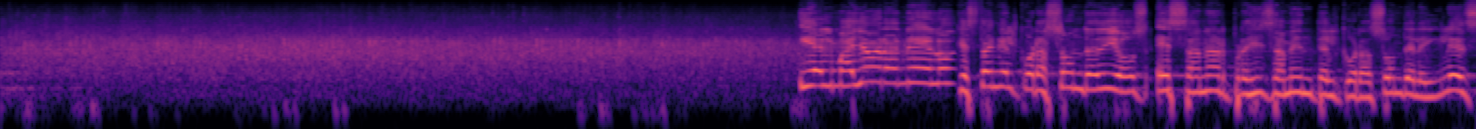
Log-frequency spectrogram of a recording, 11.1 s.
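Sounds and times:
audience applause: 0:00.0 - 0:06.7
speech: 0:06.0 - 0:11.0.

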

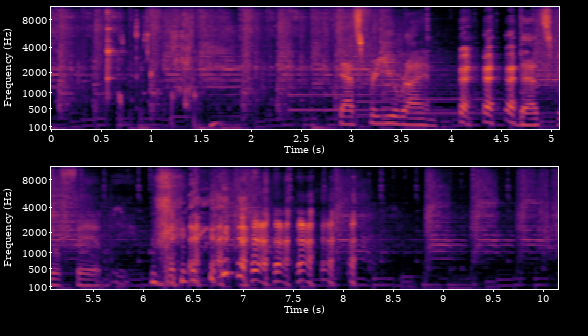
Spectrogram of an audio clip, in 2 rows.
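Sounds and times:
beer pouring into a glass: 0:00.4 - 0:02.0
speech: 0:02.9 - 0:08.4
laughter: 0:04.1 - 0:08.4.

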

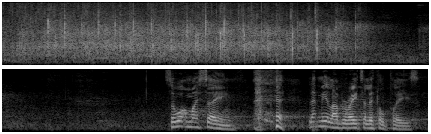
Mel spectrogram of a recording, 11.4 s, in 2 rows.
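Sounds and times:
audience applause: 0:00.0 - 0:05.2
speech: 0:07.9 - 0:11.3.

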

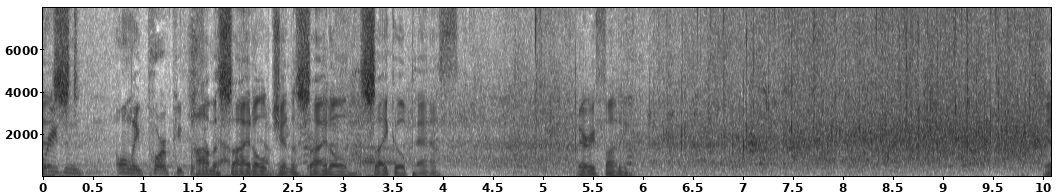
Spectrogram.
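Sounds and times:
speech: 0:00.0 - 0:04.2, 0:05.3 - 0:06.0
laughter: 0:01.6 - 0:08.4
audience clapping: 0:04.6 - 0:10.0.

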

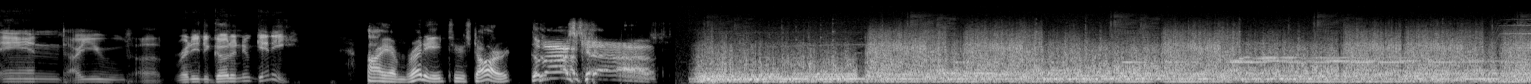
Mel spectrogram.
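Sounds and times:
speech: 0:00.3 - 0:03.0, 0:03.7 - 0:07.8
thunderstorm with loud thunder crashes above a straw hut: 0:06.9 - 0:15.2.

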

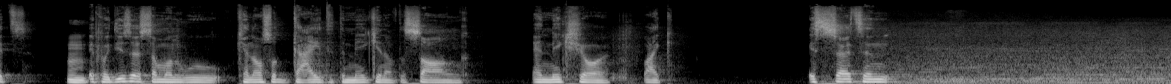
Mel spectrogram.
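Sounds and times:
speech: 0:00.0 - 0:06.8, 0:08.1 - 0:09.2
helicopter flying by: 0:08.6 - 0:11.7.

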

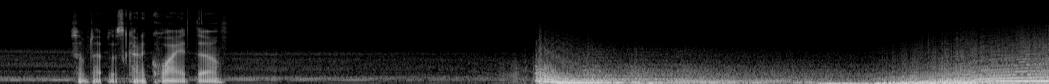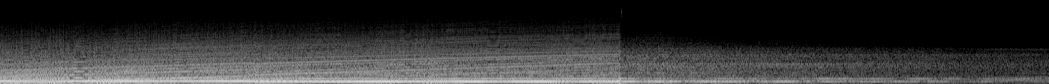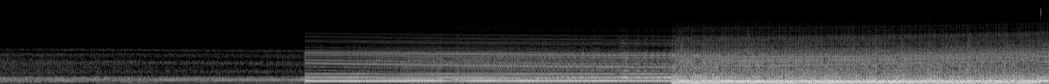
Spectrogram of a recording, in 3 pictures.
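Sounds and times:
speech: 0:00.7 - 0:02.4
spooky stepped changing synthesizer drone: 0:01.8 - 0:31.4.

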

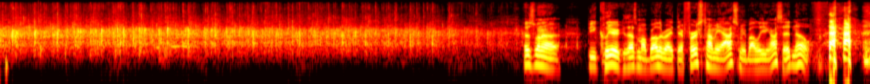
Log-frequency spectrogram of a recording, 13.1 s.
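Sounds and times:
audience applause: 0:00.0 - 0:08.6
speech: 0:07.9 - 0:13.0
laughter: 0:12.3 - 0:13.0.

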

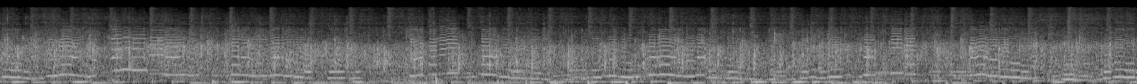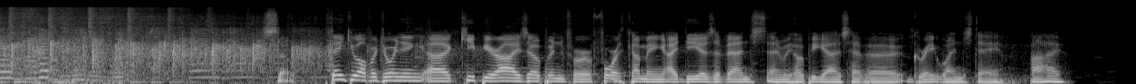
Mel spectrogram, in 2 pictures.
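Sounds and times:
crowd applauding for panelists: 0:00.0 - 0:16.5
music: 0:00.0 - 0:19.5, 0:21.3 - 0:22.6
speech: 0:14.7 - 0:22.1.

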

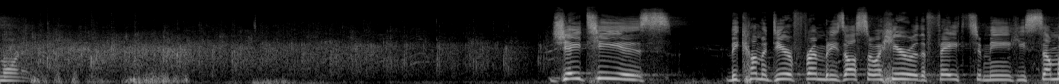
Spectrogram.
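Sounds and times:
speech: 0:00.0 - 0:00.5, 0:05.5 - 0:10.5
audience applauding: 0:00.0 - 0:06.2.

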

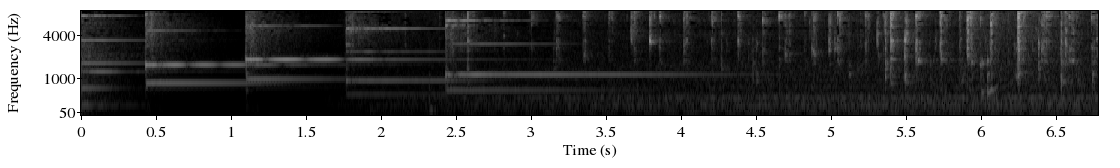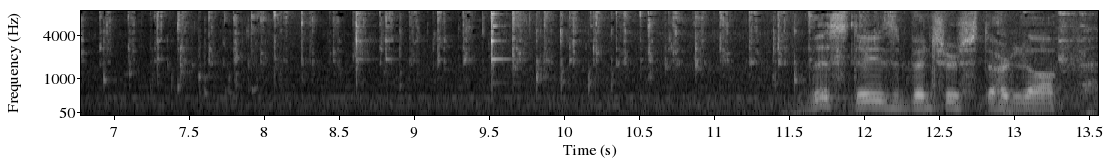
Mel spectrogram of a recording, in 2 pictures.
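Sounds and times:
utensils clinking and scraping on pans while cooking a breakfast burrito: 0:02.8 - 0:13.5
speech: 0:11.7 - 0:13.5.

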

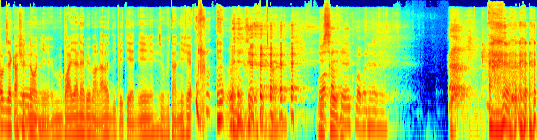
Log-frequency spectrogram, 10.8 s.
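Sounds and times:
speech: 0:00.0 - 0:07.9, 0:09.8 - 0:10.7
sneeze: 0:03.9 - 0:04.4, 0:09.0 - 0:09.8
laughter: 0:04.3 - 0:07.0, 0:09.7 - 0:10.7.

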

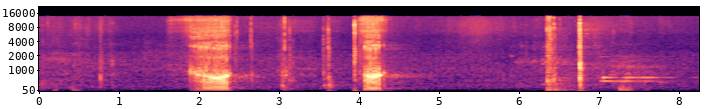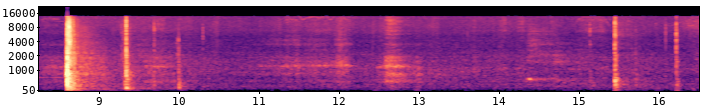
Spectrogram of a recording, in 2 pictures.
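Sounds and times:
pig grunting and snorting: 0:01.9 - 0:02.5, 0:04.0 - 0:04.5.

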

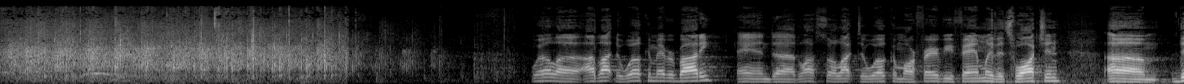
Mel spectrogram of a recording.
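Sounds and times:
church congregation applauding: 0:00.0 - 0:04.8
speech: 0:05.4 - 0:11.8.

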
